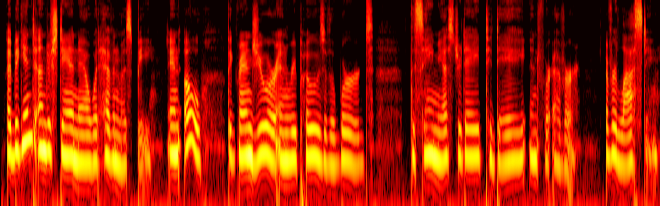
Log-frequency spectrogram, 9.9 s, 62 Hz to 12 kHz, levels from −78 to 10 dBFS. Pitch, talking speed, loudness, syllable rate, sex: 215 Hz, 150 wpm, -16 LUFS, 4.9 syllables/s, female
